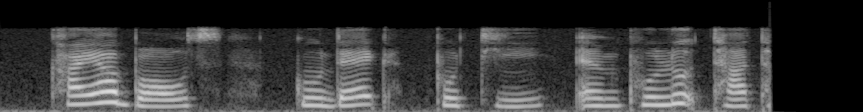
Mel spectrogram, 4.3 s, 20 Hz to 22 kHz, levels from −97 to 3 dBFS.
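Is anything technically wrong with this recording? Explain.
Yes, there's a cut-off end. At 3.85 s the speech stops mid-sound and drops straight to digital silence for the last half second or so. The final chunk of audio never got written out, so there's no natural decay, just an abrupt stop.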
